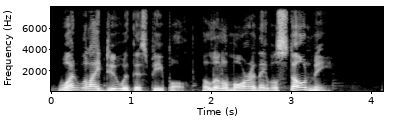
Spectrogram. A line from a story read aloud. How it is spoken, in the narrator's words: Moses cried out to the Lord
